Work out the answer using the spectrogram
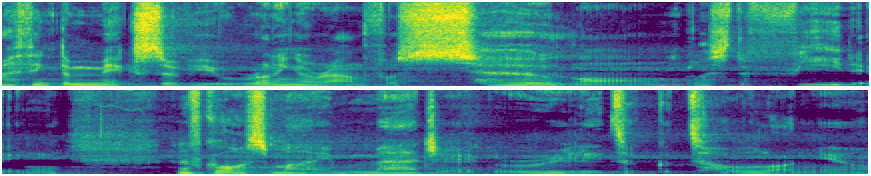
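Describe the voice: Putting on a character voice, a man talks low-pitched with big pitch swings, vocal fry, and few pauses. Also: fairly slow pace.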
